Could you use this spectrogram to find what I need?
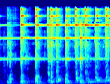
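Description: Bells being rung in many quick, ringing strikes, each bright metallic chime overlapping the last so the tones hang on between hits.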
